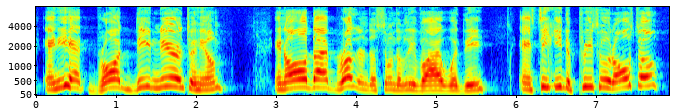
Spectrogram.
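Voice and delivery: solemn, measured Bible reading; scripture reading. Acted. Preacher reading Numbers to the church, solemn scripture voice. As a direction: read it out like holy writ.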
